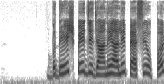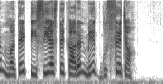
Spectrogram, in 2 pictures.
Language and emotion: Dogri, angry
